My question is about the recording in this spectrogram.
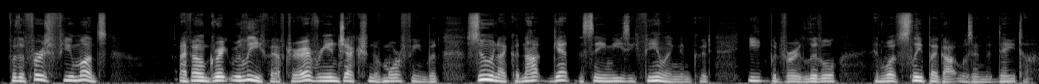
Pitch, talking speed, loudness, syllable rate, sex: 145 Hz, 225 wpm, -18 LUFS, 6.2 syllables/s, male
